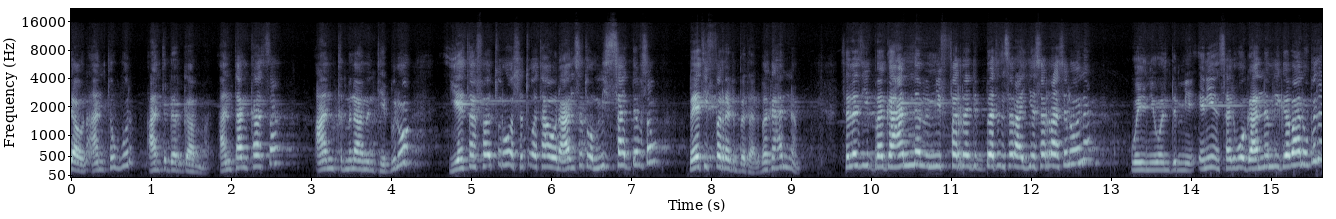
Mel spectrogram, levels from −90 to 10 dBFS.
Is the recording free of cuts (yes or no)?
yes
